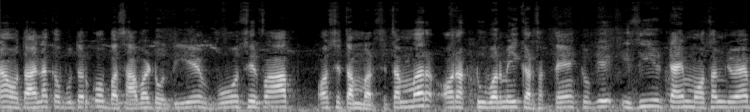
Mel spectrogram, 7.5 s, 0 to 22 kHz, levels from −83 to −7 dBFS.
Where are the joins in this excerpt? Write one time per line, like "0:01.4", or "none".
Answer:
0:03.0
